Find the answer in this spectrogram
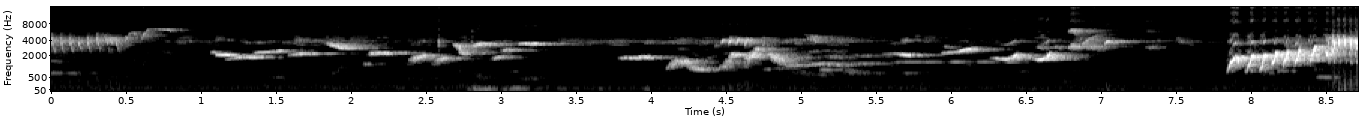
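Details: Male white-rumped shama in morning song while sunbathing: a varied string of rich whistled phrases that swoop up and down, with short pauses between them. It ends with a loud burst of harsh, buzzy notes.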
